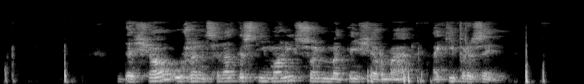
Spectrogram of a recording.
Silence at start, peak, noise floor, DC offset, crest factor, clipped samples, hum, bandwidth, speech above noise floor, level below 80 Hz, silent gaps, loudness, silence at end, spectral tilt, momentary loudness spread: 0.05 s; -2 dBFS; -55 dBFS; under 0.1%; 18 dB; under 0.1%; none; 8.2 kHz; 37 dB; -56 dBFS; none; -20 LUFS; 0.4 s; -4.5 dB/octave; 14 LU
